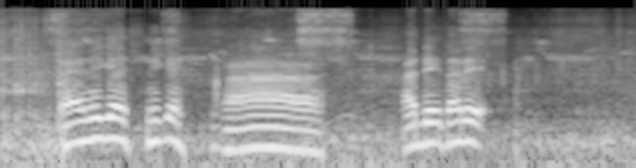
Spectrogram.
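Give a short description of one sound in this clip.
A fishing reel clicks as it is wound.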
